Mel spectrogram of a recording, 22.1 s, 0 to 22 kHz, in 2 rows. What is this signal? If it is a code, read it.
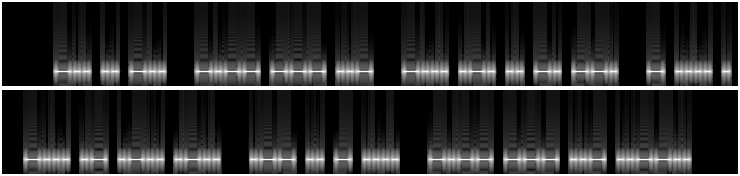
Morse code, heard as a keyed tone, about 17 wpm, 700 Hz. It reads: DID YOU BRING THE BALL WITH YOU?
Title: Sentences from Top 1000 Words - Review Part 6 - 17wpm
